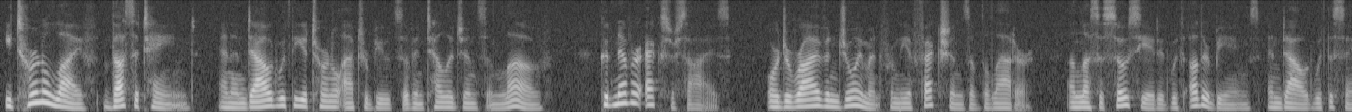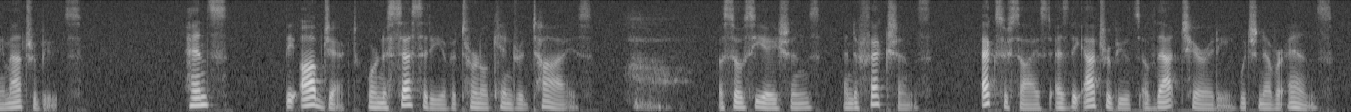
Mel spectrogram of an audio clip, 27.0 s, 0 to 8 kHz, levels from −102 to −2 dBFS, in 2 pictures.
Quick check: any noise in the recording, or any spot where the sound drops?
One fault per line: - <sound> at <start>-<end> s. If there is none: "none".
- sigh at 19.7-20.5 s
